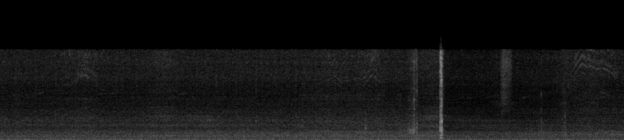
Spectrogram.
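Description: Steady background noise of idling vehicles, with a sharp click a little past four seconds in, preceded by a weaker one.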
